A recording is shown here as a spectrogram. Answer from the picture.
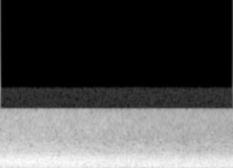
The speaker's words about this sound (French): quel est ce vent soudain?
